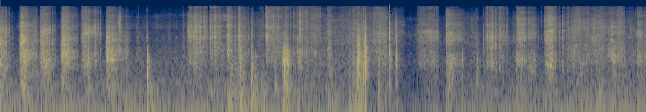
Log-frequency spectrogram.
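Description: Metal scissors cutting through a sheet of paper, a series of irregular snips as the blades work along a traced pattern line.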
